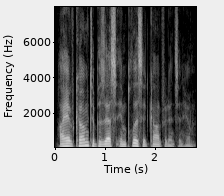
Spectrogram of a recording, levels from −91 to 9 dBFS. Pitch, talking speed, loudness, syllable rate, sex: 130 Hz, 190 wpm, -16 LUFS, 5.7 syllables/s, male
